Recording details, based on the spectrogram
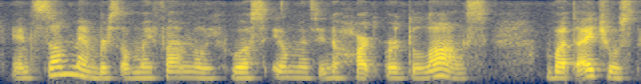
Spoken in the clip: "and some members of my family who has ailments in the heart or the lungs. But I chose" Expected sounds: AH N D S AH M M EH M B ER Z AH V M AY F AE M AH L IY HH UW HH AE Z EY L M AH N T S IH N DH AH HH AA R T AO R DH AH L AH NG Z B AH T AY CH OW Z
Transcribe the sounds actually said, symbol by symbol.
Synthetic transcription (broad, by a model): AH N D S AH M M EH M B ER S AH V M AY F AE M AH L IY HH UW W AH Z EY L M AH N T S IH N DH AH HH AA R T AO R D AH L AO NG S B AH T AY CH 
